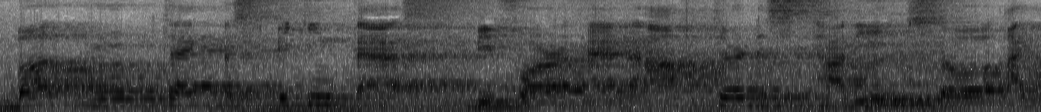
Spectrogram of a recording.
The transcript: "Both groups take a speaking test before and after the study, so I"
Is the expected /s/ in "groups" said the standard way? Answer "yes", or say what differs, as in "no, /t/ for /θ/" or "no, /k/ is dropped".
no, /s/ is dropped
